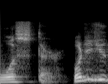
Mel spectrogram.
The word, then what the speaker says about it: Worcester: You can't You can't pronounce the the city name Worcester.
